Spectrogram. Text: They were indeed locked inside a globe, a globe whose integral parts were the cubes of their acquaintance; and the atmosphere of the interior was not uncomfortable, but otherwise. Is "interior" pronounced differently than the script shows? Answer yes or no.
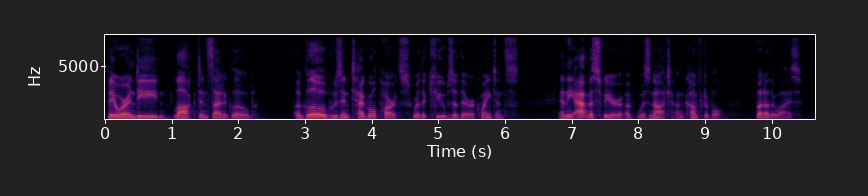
yes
